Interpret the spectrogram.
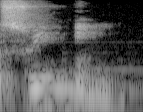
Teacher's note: eu não pronuncio esse G no final.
